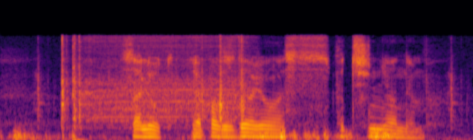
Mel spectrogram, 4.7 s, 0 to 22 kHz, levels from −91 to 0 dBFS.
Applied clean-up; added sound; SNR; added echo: none; Camera; 9 dB; none.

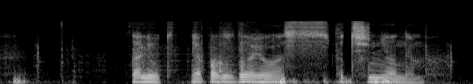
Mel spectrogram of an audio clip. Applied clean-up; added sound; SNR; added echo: neural mask model RNNoise.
